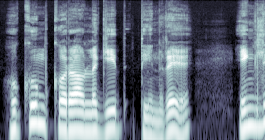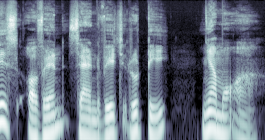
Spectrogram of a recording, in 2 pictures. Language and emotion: Santali, neutral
